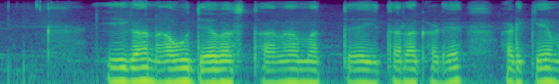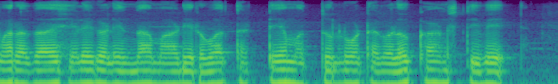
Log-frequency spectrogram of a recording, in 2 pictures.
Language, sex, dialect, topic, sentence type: Kannada, male, Central, agriculture, statement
